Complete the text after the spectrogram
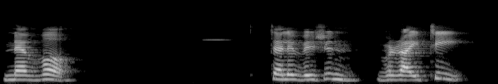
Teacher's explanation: The V is a labiodental sound. Your lips and teeth work together.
